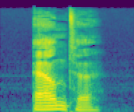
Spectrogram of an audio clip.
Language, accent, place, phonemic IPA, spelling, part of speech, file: German, Germany, Berlin, /ˈɛrntə/, Ernte, noun, De-Ernte.ogg
- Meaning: harvest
